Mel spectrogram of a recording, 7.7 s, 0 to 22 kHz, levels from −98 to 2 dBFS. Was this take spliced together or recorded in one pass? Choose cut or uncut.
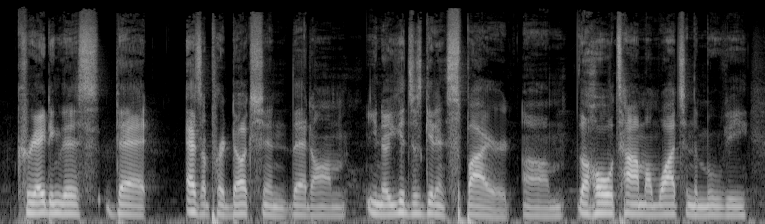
uncut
